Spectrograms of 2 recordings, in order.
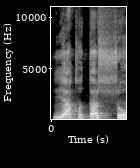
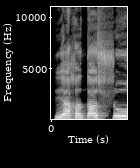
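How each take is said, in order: First: ইয়াখতাসু very slow, with the সু doubled and heavy; heavy sad recitation. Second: Slow, drawn-out Quranic recitation of ইয়াখতাসু; model recitation. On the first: Teacher repeats the word after spelling it, slow heavy recitation. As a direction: draw out ইয়াখতাসু, thickening the sad. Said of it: "সদ অক্ষরটি মোটা, মোটা করে পড়বেন". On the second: Teacher models the word for students, slow recitation. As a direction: chant ইয়াখতাসু slowly, syllable by syllable. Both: Shown as a demonstration.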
